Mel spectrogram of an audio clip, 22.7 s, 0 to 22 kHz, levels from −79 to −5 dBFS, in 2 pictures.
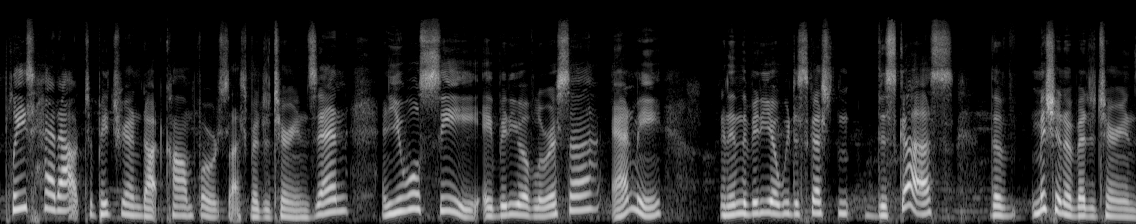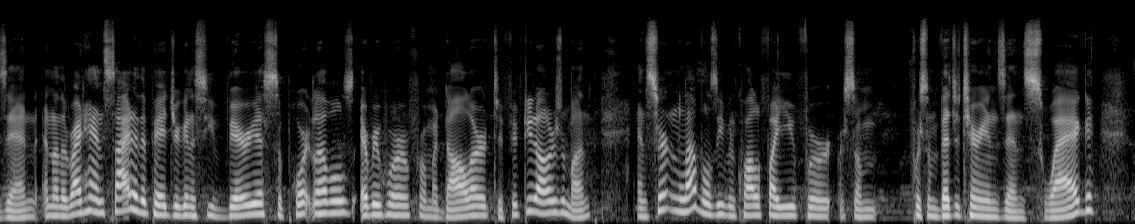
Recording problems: background chatter; faint; throughout; 2 voices, 30 dB below the speech

